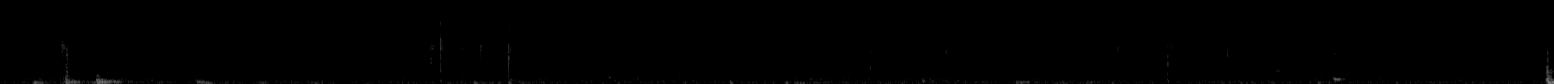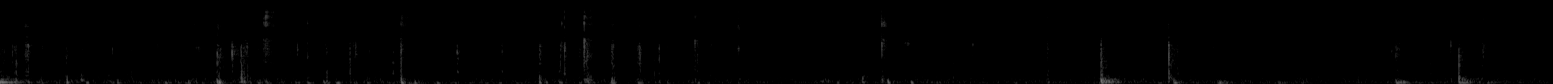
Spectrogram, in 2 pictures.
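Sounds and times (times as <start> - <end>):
paws tapping and scratching: 15.4 - 23.0.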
